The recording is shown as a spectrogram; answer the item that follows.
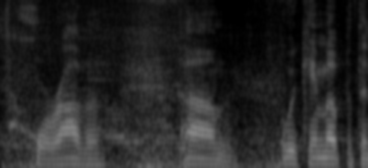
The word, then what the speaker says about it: Horava: Well, the name is Horava, pronounced Horava.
